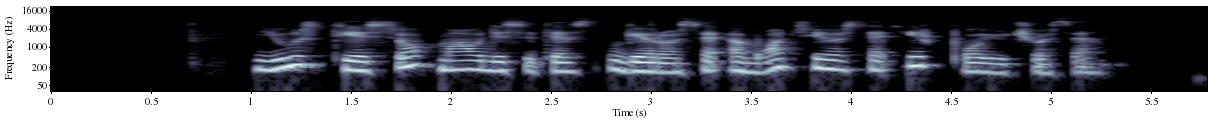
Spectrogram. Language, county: Lithuanian, Šiauliai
